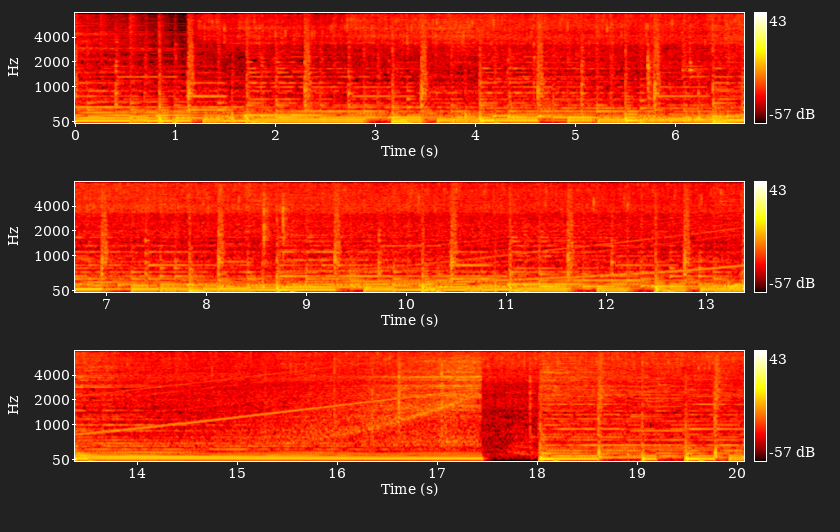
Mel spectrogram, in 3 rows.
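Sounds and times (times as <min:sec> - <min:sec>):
tomatoes sizzling in hot oil: 0:01.2 - 0:20.0
rising tone: 0:12.0 - 0:17.5.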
